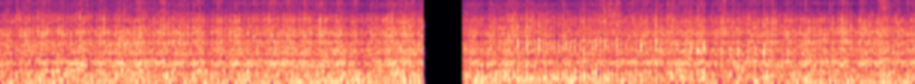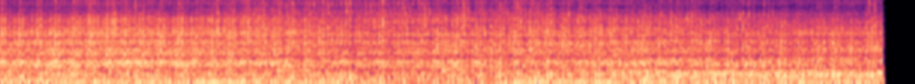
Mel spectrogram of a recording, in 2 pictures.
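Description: Engine of a vintage open racing car running steadily at low speed as the car rolls slowly past, with a brief break about four seconds in.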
